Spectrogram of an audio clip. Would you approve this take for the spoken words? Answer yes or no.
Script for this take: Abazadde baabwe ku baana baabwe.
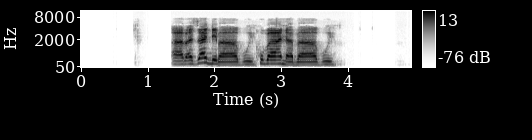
yes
